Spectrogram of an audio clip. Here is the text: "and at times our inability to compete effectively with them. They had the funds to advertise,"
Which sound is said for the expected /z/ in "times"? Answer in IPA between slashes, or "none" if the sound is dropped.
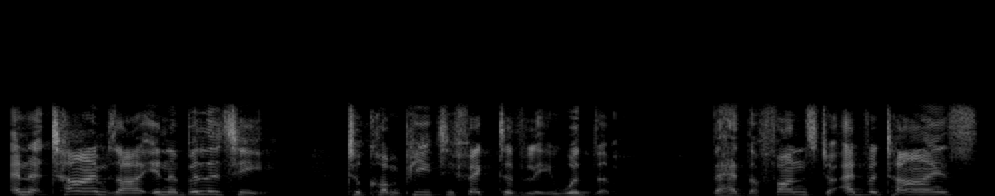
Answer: /z/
